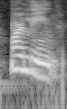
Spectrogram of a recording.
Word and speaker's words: Marlene: Following the solo performance piece featuring, do you pronounce it Marlene or Marlene? Marlene.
